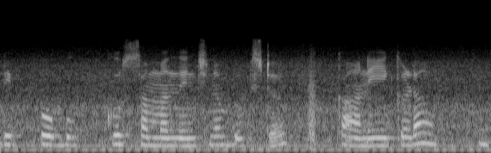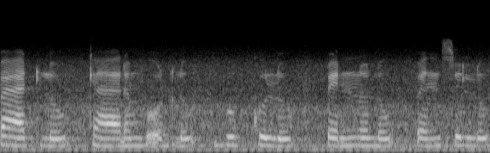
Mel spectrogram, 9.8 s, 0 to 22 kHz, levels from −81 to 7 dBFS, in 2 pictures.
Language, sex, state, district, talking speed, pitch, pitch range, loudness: Telugu, female, Andhra Pradesh, Annamaya, 120 wpm, 205 Hz, 200-220 Hz, -19 LUFS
